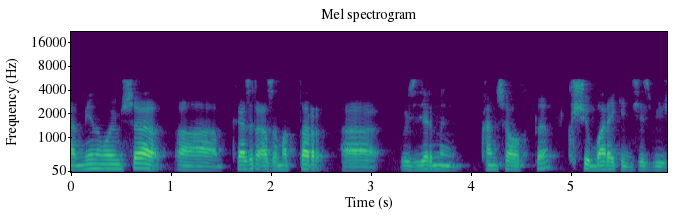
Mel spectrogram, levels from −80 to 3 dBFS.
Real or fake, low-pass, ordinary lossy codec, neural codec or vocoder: real; 5.4 kHz; none; none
